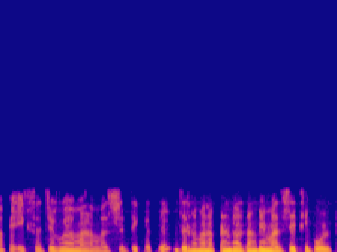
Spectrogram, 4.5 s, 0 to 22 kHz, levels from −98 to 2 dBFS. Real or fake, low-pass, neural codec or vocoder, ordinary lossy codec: fake; 5.4 kHz; codec, 16 kHz, 16 kbps, FunCodec, trained on LibriTTS, 50 frames a second; none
